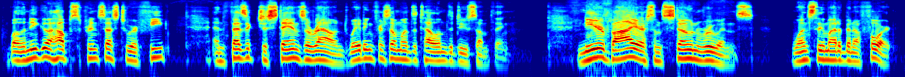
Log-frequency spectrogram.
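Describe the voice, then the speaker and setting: Casting: male table-read narrator, medium pitch, delivering screen directions dramatically, close dry sound. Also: fairly bright tone, no room sound. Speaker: narrator reading stage directions.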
